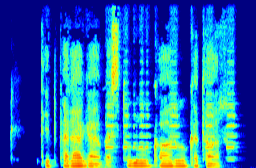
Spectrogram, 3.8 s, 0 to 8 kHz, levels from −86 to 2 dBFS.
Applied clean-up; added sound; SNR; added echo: classical method log-MMSE.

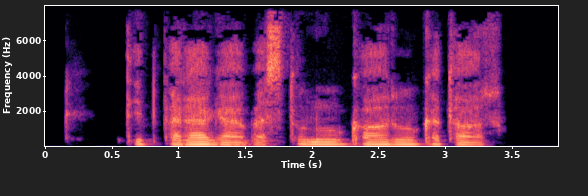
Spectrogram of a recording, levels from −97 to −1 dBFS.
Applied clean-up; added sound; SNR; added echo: none; none; none; none.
